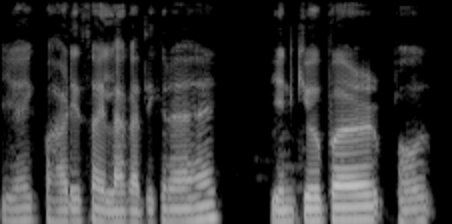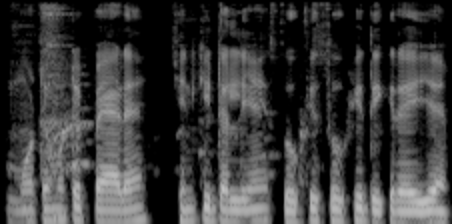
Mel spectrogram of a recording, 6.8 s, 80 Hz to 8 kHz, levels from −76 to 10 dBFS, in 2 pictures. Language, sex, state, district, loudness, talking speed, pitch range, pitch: Hindi, male, Bihar, Saharsa, -20 LUFS, 175 wpm, 105-115 Hz, 110 Hz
